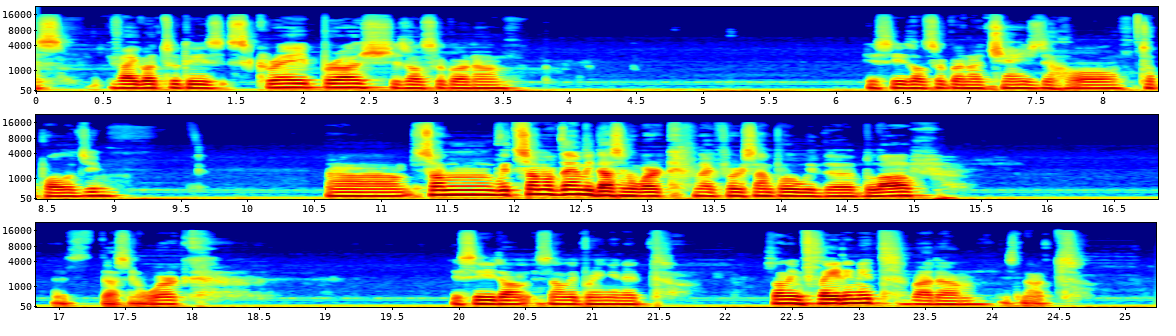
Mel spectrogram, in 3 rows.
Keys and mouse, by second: 4.1 ctrl+Tab, 5.3 Tab, 6.3 ctrl+click, 6.5-9.1 drag, 9.1 Tab, 14.5 ctrl+shift+click, 14.9-21.5 ctrl+shift+drag, 20.9 Tab, 22.0 Tab.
